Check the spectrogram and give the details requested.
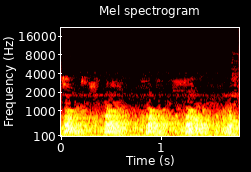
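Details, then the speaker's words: Fetal heartbeat on a hospital fetal monitor during suspected preterm labour that was stopped, with rapid rhythmic whooshing pulses about 145 a minute, regular, and the mother speaking over it. "I'm on my phone because my camera is all the way over there, and I can't get up now that I'm attached, but hopefully you can hear me over little dude's heartbeat."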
